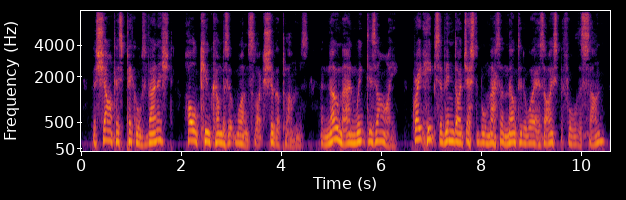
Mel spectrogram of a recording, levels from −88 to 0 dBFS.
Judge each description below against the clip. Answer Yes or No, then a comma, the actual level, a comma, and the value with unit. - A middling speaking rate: Yes, average, 165 wpm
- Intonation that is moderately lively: Yes, average, 3.3 semitones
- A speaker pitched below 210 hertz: Yes, medium, 140 Hz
